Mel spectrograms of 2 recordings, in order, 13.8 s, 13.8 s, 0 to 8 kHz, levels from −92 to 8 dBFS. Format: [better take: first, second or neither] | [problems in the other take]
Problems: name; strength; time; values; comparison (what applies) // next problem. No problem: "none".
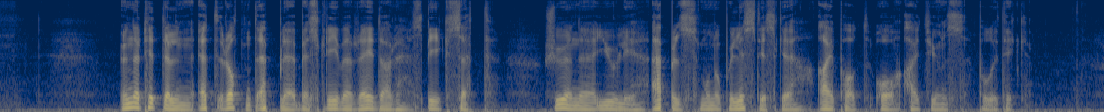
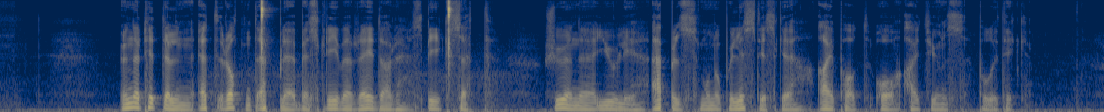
first | background sound (Chink, clink); as loud as the speech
